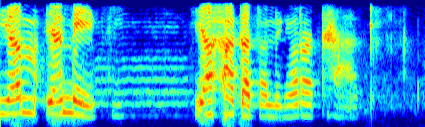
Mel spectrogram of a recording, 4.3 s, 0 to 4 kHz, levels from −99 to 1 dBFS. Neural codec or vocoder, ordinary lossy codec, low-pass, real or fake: codec, 16 kHz, 4 kbps, FreqCodec, larger model; none; 3.6 kHz; fake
